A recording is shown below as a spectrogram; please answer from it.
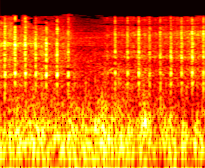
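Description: Airsoft guns fire at an outdoor airsoft game, a dense rapid rattle of shots that runs without a break, loud and close throughout.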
